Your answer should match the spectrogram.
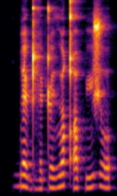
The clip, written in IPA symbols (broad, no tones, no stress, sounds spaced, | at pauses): b ɛ ɖʱ ɛ ʈ ø ð u qʼ o p y ʒ o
